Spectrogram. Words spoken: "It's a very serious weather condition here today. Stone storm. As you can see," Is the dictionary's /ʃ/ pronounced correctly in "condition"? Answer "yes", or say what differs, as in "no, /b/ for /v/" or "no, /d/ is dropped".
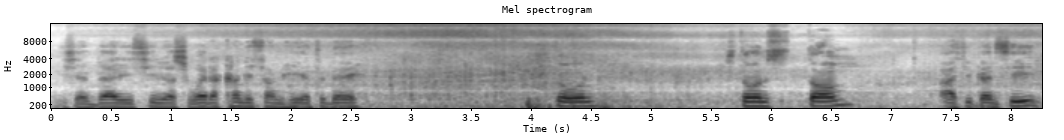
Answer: no, /s/ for /ʃ/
